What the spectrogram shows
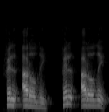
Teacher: را ساکن سے پہلے زبر یا پیش ہے تو را ساکن بھی پر پڑھی جائے گی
